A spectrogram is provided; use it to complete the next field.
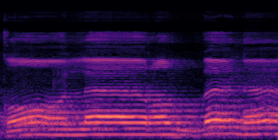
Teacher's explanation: La-nya panjang 2 harokat.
